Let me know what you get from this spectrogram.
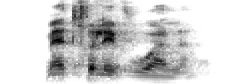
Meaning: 1. to set sail, to depart, to sail away, to sail off into the sunset 2. to go away, to leave
- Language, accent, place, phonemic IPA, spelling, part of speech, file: French, France, Lyon, /mɛ.tʁə le vwal/, mettre les voiles, verb, LL-Q150 (fra)-mettre les voiles.wav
